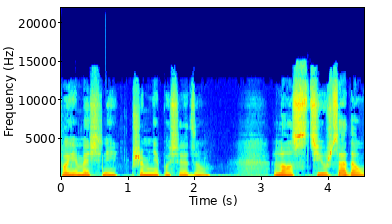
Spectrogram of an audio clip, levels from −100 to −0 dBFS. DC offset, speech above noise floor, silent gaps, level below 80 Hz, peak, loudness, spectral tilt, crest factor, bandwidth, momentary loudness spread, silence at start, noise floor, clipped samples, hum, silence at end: under 0.1%; 23 dB; none; -54 dBFS; -12 dBFS; -28 LUFS; -4.5 dB/octave; 16 dB; 15 kHz; 15 LU; 0 s; -50 dBFS; under 0.1%; none; 0 s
